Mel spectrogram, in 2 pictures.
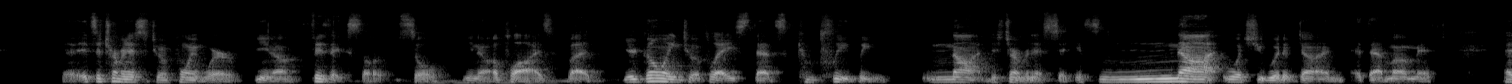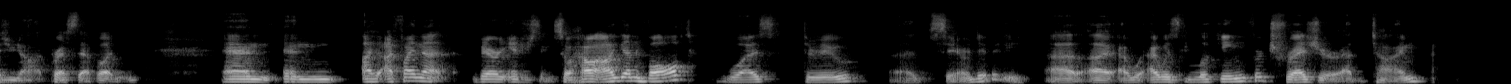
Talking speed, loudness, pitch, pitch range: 135 wpm, -28 LUFS, 120 Hz, 110-135 Hz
